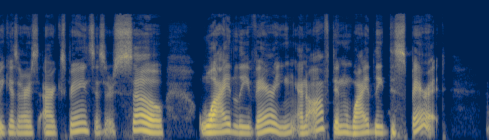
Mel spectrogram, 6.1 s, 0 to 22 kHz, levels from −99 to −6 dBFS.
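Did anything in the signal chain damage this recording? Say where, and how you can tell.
No, nothing along the signal chain has left an audible mark on this speech recording.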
